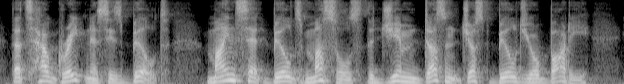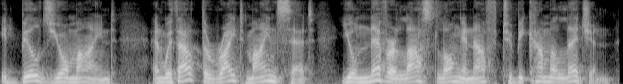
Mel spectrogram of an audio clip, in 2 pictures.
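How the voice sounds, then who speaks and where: A man delivering a scripted gym motivational speech as a speaker, emphatic and declarative, in short punchy phrases. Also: medium pitch.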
